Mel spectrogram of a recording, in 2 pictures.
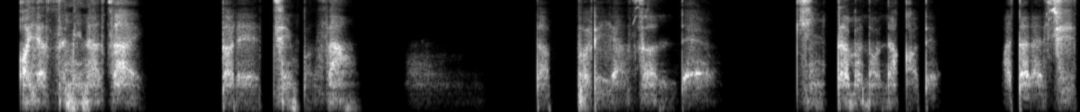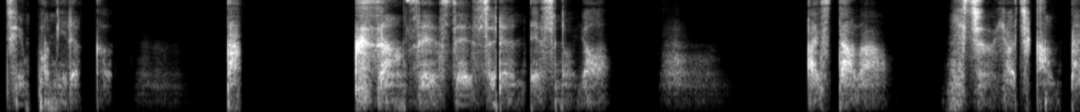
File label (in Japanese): おやすみボイス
